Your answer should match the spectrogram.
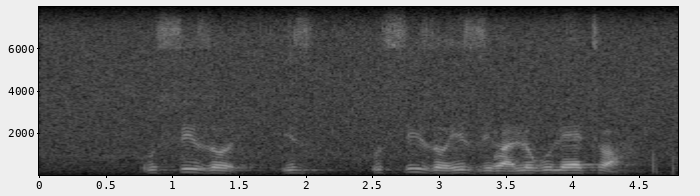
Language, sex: Zulu, male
